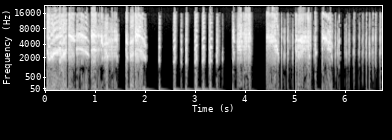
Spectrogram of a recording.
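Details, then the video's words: Roosting lure call of the edible-nest swiftlet, used to draw birds in to roost: bursts of harsh, high chattering trills alternating with quick clicking pulses and short pauses. "SUARA INAP RATU BIRAHI"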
